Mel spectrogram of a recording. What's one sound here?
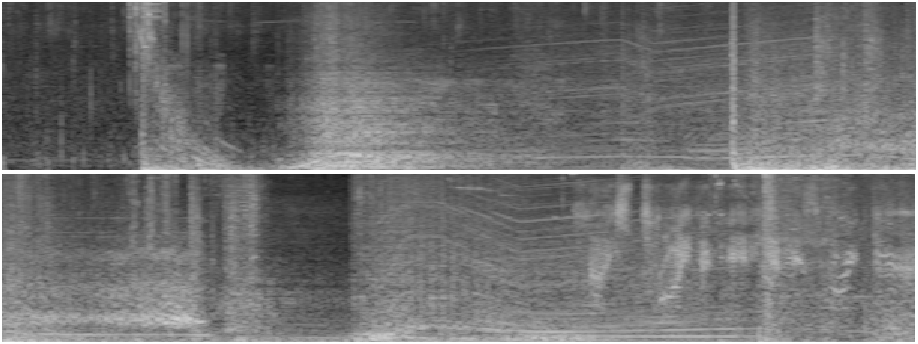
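A powerful car engine roars and revs.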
